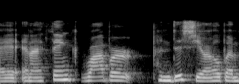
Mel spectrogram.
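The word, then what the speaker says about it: Pondiscio: And I think Robert Pendicio, I hope I'm saying his name correctly.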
